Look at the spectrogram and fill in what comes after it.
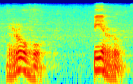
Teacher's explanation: O R vibrante múltipla, no caso, quando o R vem no início da palavra ou quando ela vem dobrada.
